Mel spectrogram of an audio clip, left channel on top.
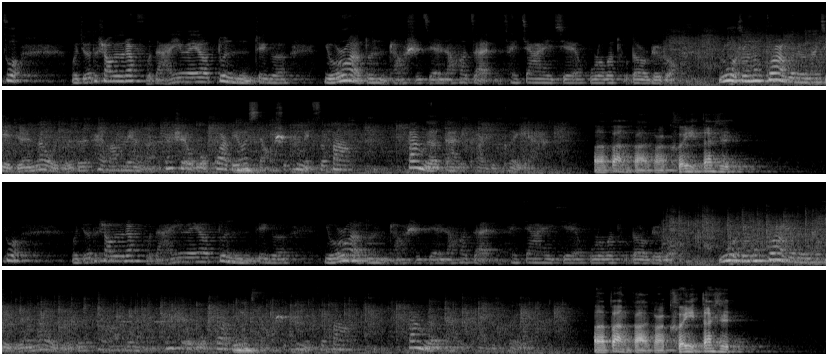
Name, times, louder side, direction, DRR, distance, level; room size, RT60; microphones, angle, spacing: voice 1, 0.0-12.0 12.3-13.7, left 3 dB, 65° left, 12 dB, 0.6 m, -34 dB
sound 1, 6.6-13.9, right 2 dB, 25° right, 1.4 m, -43 dB
voice 2, 14.2-15.5, right 5 dB, 45° right, 13 dB, 0.4 m, -26 dB
9.0 x 7.4 x 3.6 m, 1.0 s
head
